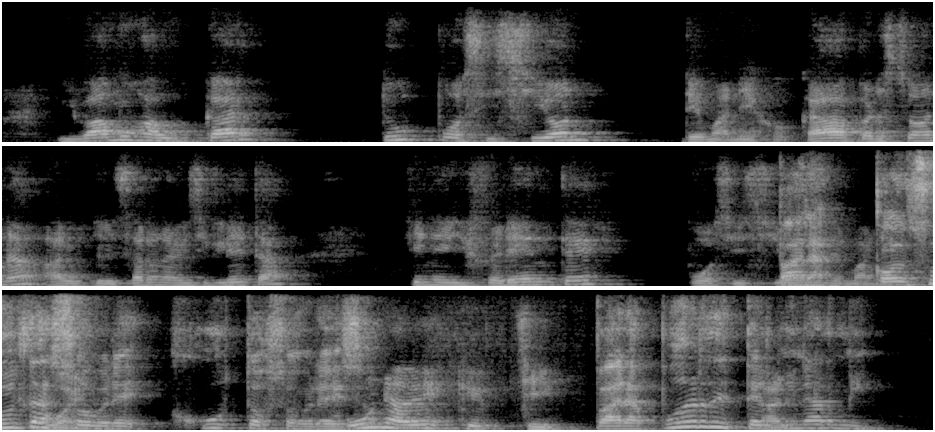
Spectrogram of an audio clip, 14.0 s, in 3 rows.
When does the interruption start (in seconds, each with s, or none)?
8.5 s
